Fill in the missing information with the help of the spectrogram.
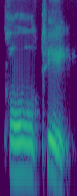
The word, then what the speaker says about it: Coltey: And I'm going to first of all tell you how to pronounce my name. – Thank you. – My name is Coltey.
